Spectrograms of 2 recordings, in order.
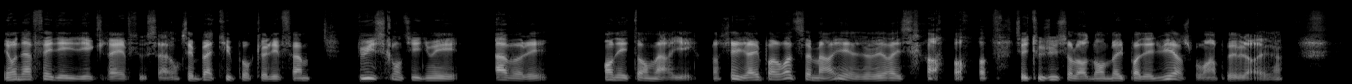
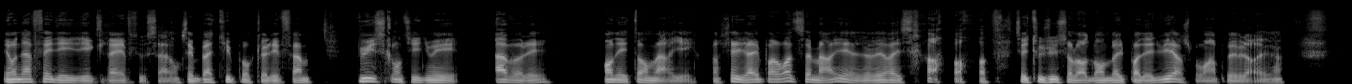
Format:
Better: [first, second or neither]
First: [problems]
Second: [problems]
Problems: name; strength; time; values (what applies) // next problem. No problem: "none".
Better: second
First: thin; somewhat; fading below 300 Hz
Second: none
